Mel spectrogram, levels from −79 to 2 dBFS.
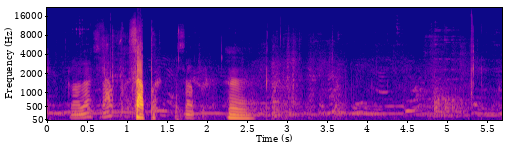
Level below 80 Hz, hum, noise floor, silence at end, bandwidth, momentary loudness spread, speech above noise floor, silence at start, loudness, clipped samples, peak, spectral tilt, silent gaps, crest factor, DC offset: -54 dBFS; none; -41 dBFS; 0 s; 18.5 kHz; 25 LU; 20 dB; 0 s; -22 LUFS; under 0.1%; 0 dBFS; -5.5 dB/octave; none; 26 dB; under 0.1%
